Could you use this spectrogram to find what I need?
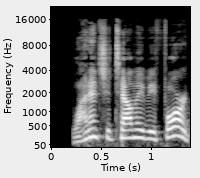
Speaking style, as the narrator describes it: gasped Dodd

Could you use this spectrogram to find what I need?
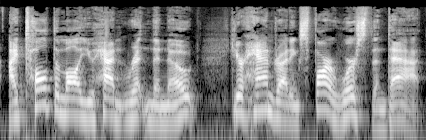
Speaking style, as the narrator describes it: One Rawling, a tidy, sharp-dressed boy, exclaimed

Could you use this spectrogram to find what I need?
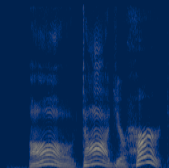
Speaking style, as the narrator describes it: exclaimed

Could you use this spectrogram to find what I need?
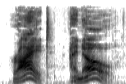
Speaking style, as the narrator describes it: said Juke cheerfully

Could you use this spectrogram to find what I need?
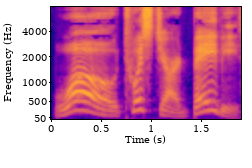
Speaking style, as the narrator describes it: said Boot in an excited voice

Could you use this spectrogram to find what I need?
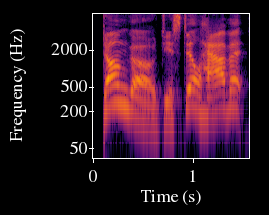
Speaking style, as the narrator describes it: he bellowed anxiously

